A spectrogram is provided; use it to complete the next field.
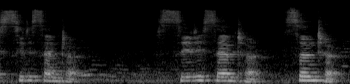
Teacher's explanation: this sound R, it shouldn't be pronounced, because after this R we have consonant sound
